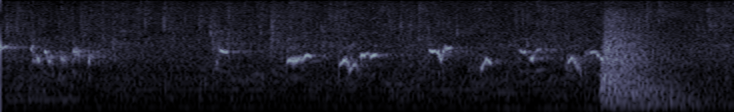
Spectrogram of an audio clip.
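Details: Short burst of sooty-headed bulbul 'ropel uplik uplik' song aimed at rival birds: a handful of quick, bright slurred chirps, ending in a sudden loud rustling noise.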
